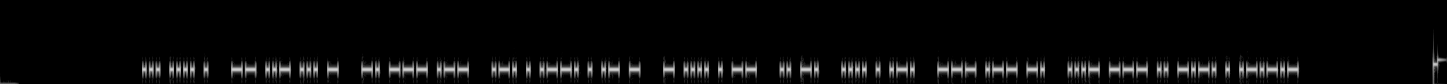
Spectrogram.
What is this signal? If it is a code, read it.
Morse code, heard as a keyed tone, about 36 wpm, 700 Hz. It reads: SHE MUST NOW REPEAT THEM IN HER OWN VOICE.
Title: Sentences from Top 1600 Words 35wpm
